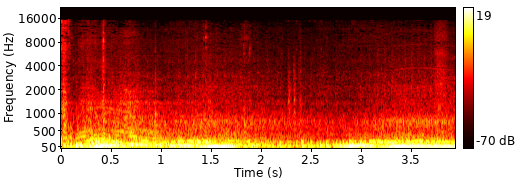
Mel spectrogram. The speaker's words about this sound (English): I was driving a quite old car.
